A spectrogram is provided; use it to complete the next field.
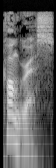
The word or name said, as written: Congress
